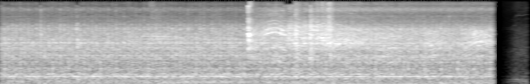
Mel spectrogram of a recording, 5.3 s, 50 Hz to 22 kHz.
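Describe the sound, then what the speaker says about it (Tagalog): A 2019 Xpander's engine running loudly with a rough, knocking idle throughout, then cutting off abruptly near the end. "Ang bilis nating napastart yung sasakyan"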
